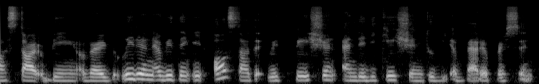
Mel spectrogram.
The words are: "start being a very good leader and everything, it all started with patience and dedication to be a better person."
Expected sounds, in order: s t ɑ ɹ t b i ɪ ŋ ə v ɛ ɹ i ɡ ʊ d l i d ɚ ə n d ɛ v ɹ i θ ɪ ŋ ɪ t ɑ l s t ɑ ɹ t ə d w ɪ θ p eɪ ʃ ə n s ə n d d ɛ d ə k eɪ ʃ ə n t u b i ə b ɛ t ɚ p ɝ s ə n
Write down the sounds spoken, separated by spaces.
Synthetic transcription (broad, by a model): s t ɑ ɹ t b i ɪ ŋ ə v ɛ ɹ i ɡ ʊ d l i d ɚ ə n ɛ v ɹ i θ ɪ ŋ ɪ t ɑ l s t ɑ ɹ t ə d w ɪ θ p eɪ ʃ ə n ə n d d ɛ d ə k eɪ ʃ ə n t u b i ə b ɛ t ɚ p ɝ s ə n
